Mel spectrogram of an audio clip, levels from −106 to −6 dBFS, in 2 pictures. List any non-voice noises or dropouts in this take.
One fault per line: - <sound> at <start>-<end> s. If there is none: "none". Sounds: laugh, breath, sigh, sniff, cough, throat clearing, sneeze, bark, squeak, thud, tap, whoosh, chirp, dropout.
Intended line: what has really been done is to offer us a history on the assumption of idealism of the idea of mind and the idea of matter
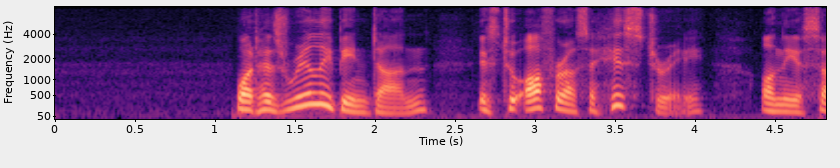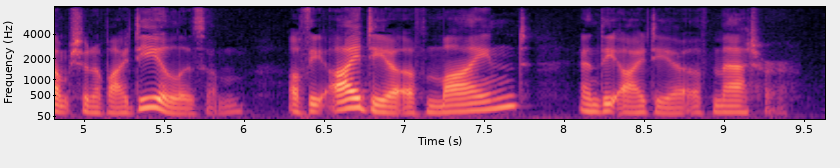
none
